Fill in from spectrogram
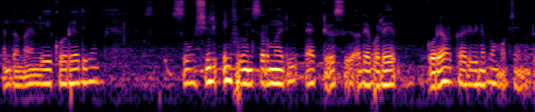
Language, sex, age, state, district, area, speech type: Malayalam, male, 18-30, Kerala, Thrissur, rural, spontaneous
